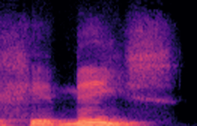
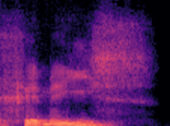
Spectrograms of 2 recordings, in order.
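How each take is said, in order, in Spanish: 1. El acento cae en la e del diptongo. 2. El acento cae en la i del diptongo. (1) "se pronuncia sobre la vocal fuerte" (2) "aquí no voy a leer gemeís, no"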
